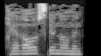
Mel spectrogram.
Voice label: "herausgenommen", German; adjectives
